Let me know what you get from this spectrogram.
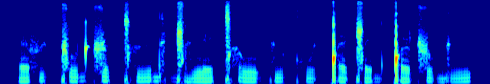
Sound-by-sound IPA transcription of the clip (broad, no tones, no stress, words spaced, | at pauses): ɛfyǁud ʈ͡ʂøǀʰɨ dɨɡ͡ǁɛne ǀʰəŋʷɪky kʷʰɪ ǃɛǁedǃə ʈ͡ʂuɡy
